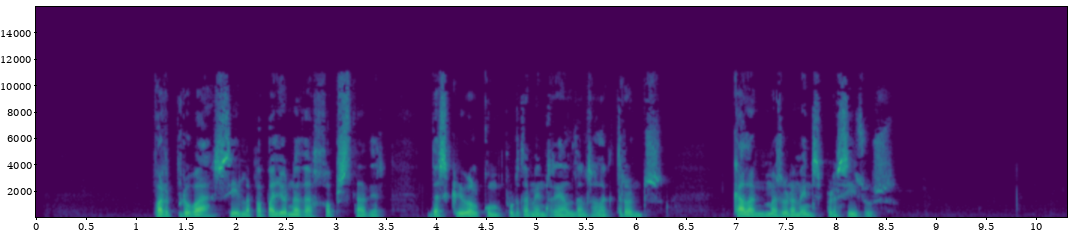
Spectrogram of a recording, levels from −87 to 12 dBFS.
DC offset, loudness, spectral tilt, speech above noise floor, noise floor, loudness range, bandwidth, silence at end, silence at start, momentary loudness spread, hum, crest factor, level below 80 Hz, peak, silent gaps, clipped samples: under 0.1%; -25 LUFS; -5 dB/octave; 51 dB; -75 dBFS; 3 LU; 11.5 kHz; 1.8 s; 1.2 s; 10 LU; none; 26 dB; -54 dBFS; -2 dBFS; none; under 0.1%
